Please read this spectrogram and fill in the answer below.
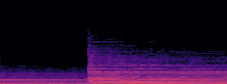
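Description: Film-score music: a held chord, then about a second in a deep bell-like chord is struck and rings on, slowly fading.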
